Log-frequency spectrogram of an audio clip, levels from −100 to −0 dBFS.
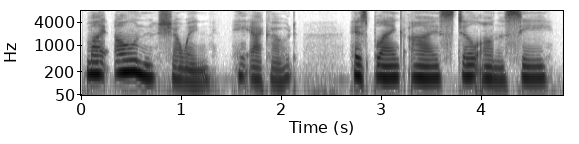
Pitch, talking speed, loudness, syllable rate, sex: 140 Hz, 150 wpm, -17 LUFS, 3.5 syllables/s, female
